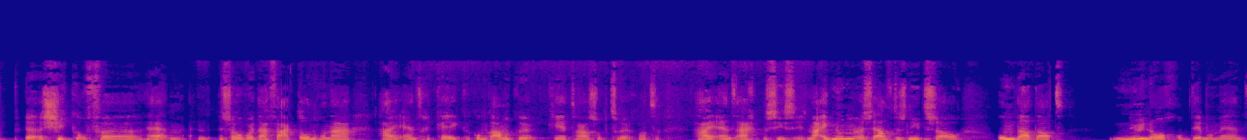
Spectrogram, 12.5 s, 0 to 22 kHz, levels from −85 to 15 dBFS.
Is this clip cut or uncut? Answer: uncut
